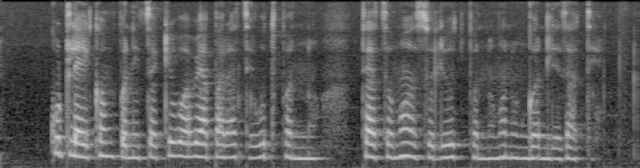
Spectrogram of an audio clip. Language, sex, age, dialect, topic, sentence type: Marathi, female, 31-35, Northern Konkan, banking, statement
